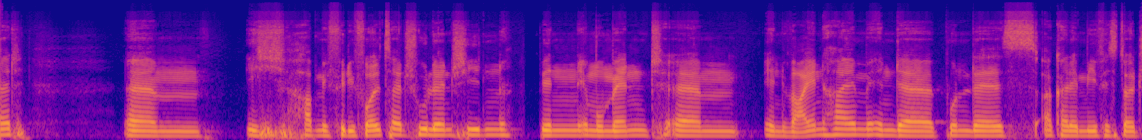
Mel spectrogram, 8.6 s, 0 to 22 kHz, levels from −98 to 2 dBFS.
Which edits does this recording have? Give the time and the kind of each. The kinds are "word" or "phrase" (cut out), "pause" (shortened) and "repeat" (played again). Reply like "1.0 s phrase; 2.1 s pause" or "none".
3.9 s pause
